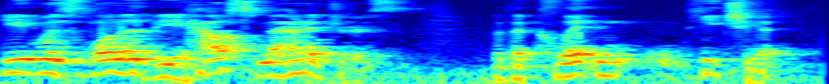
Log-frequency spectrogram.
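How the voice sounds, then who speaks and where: In an echoey meeting room with faint background noise, a man who presents at a club and writes radio scripts chats to a small audience, telling anecdotes in an informal talk. His mid-range voice is mellow and moves at a normal speed.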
